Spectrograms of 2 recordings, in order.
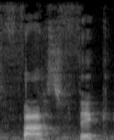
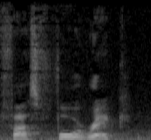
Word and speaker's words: phosphoric: Now, a lot of students will tell me it's phosphatic acid, but that just sounds terrible. So, we add an extra syllable and we get phosphoric acid.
